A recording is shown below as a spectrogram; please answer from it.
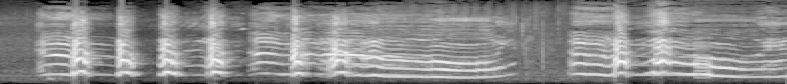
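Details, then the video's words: Howling contest between a Pit Bull and its owner: a string of quick, clipped yips gives way to long, steady howls that sag slightly in pitch. A short gap follows, then more drawn-out howling. "Pittbull howling"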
